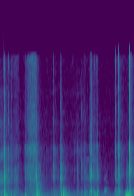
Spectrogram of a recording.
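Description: Plastic VHS cassette and its case being handled, giving a string of sharp, irregular clicks and taps, about six or seven in two seconds.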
